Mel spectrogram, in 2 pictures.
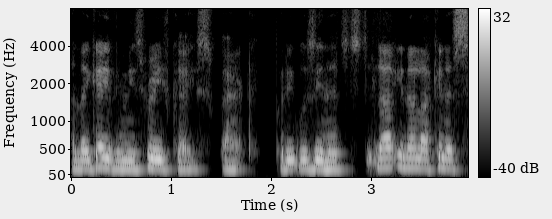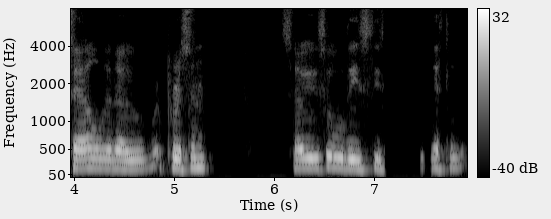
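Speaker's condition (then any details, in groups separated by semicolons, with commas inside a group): Parkinson's disease; diagnosed by neurologist in Malaysia around age 60, suspected for a while; physiotherapy, exercise training with physiotherapist after moving back to UK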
